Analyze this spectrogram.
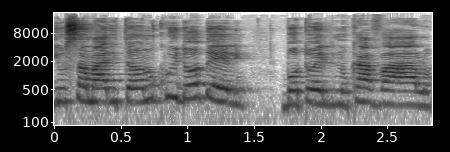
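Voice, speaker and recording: A woman speaks fairly quickly and in an animated tone while noticeable background noise plays. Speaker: Bible teacher. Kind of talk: Bible study talk.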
